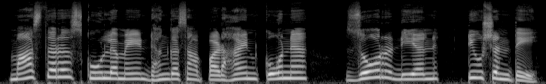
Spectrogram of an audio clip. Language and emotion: Sindhi, neutral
